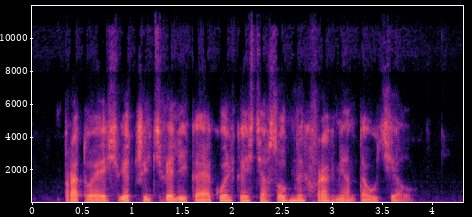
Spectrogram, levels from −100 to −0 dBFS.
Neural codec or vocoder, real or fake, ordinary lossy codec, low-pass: none; real; Opus, 24 kbps; 10.8 kHz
